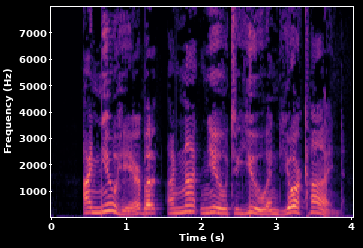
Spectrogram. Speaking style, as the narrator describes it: shouted McMurdo

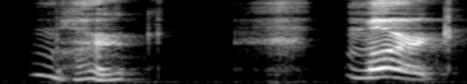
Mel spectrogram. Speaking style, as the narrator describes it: cried

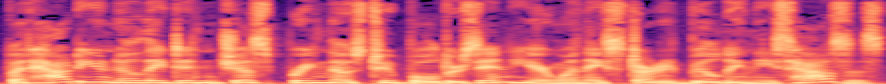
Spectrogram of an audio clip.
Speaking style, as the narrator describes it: Jenny asked

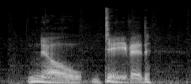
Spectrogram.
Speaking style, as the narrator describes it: she snapped, her eyes blazing

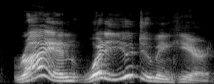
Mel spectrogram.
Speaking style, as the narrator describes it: Daphne exclaimed

